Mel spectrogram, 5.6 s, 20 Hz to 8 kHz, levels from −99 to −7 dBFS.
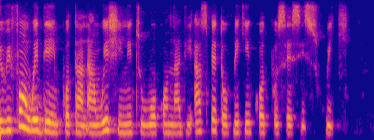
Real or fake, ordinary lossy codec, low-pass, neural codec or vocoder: real; Opus, 32 kbps; 7.2 kHz; none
